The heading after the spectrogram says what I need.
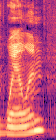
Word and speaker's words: Whalen: are because okay so my last name is whale with an N at the end that's what it is whaling um and it's spelled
